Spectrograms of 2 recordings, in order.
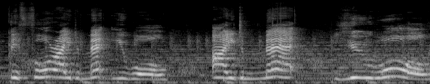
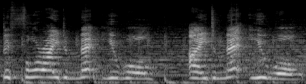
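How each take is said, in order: First: The second clause is intoned as a separate new claim. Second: The second clause sounds like a plain echoed repetition. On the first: They had already known each other before. The speaker calls it right. "it wasn't repetition. It was" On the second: The phrase is simply being repeated. The speaker calls it wrong. "He wasn't saying"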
